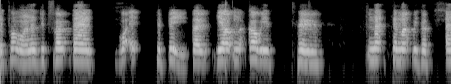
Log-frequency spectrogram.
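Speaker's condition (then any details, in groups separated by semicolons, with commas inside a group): Cerebral palsy; from birth, legs only, multiple hamstring and foot surgeries; wheelchair user, walks indoors with aid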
